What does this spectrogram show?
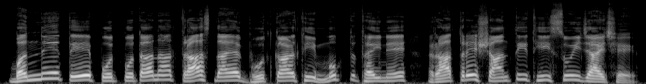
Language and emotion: Gujarati, neutral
